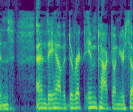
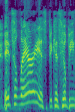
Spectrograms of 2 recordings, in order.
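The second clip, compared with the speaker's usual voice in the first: usual speaking voice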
